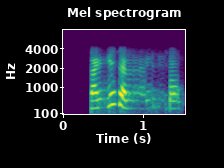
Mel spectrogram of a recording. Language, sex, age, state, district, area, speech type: Assamese, female, 18-30, Assam, Majuli, urban, conversation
